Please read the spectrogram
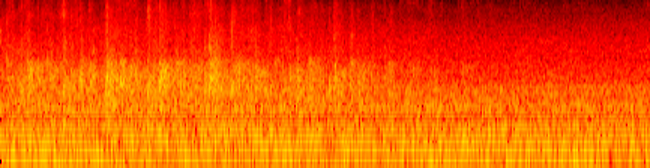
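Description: Light applause from an audience, thinning out after about two seconds, over a steady low background rumble.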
